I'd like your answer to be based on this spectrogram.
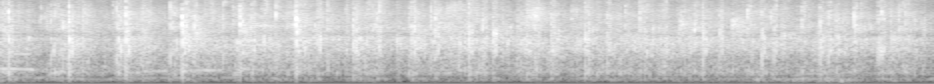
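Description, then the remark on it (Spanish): People clapping steadily as applause for the Lord after a Christian prayer, a dense mass of overlapping hand claps that holds at an even, moderate level for several seconds with no voices standing out. “Pedimos pues un aplauso al Señor.”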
